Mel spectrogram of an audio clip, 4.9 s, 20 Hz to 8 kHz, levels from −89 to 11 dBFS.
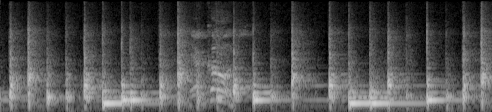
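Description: At around 3.24 to 3.28 s there's a short concealed packet loss. About 20 ms of audio didn't reach the decoder in time, and the receiver covered the gap by extending what came just before, with roughly 21 ms of filler, then faded back into the real signal. You hear it as a tiny smear or wobble rather than a dropout. The call path tops out at 8 kHz, which fits a wideband codec like G.722.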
